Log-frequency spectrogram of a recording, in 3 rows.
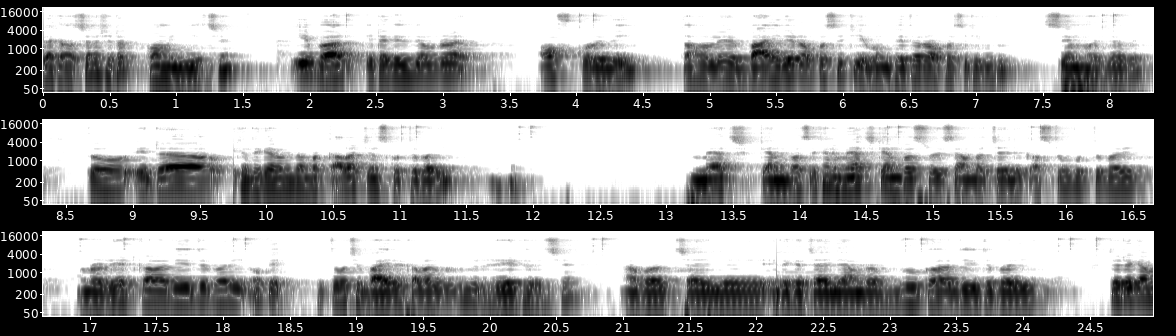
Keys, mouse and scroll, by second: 2.4 click, 4.3 click, 8.2 click, 11.2 click, 14.9 click, 17.1 click, 21.0 click, 23.3 click, 24.7 click.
